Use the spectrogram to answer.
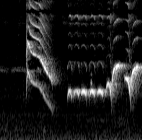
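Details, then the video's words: Laughingthrush singing: a faint flat whistle, then a loud, rich note sliding steeply downward, a brief gap, and a long wavering whistle that climbs sharply at the end. "Khướu hót hay."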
